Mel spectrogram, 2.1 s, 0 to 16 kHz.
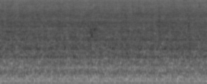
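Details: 1957-gauged vehicle's repeat test start after starter hookup, renewed cables and wires, and a new marine key switch: steady, even idle with a smooth low hum and no misses, knocks or surging; voltage at 13.13; running normally.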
